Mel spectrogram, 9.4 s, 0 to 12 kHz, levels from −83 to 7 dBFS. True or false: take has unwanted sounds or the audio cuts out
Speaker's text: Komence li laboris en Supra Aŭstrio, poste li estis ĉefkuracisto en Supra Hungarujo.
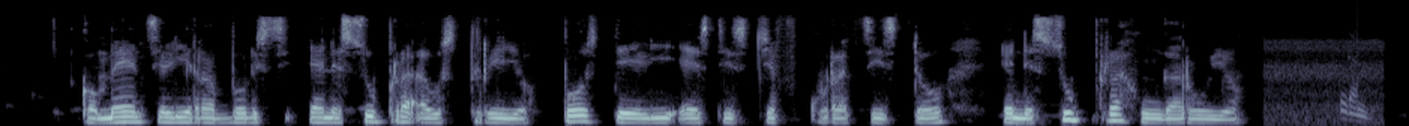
true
